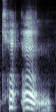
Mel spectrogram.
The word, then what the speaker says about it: kitten: An example of this would be kitten. Kitten is the schwa spelled with an E, and it's at the end of the word with an EN ending.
